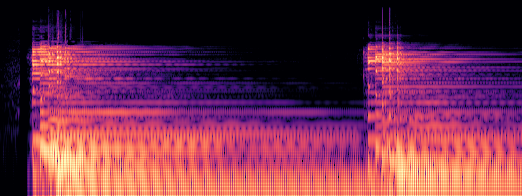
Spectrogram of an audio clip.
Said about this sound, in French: on écoute un, prochain extrait, c'est la chanson …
